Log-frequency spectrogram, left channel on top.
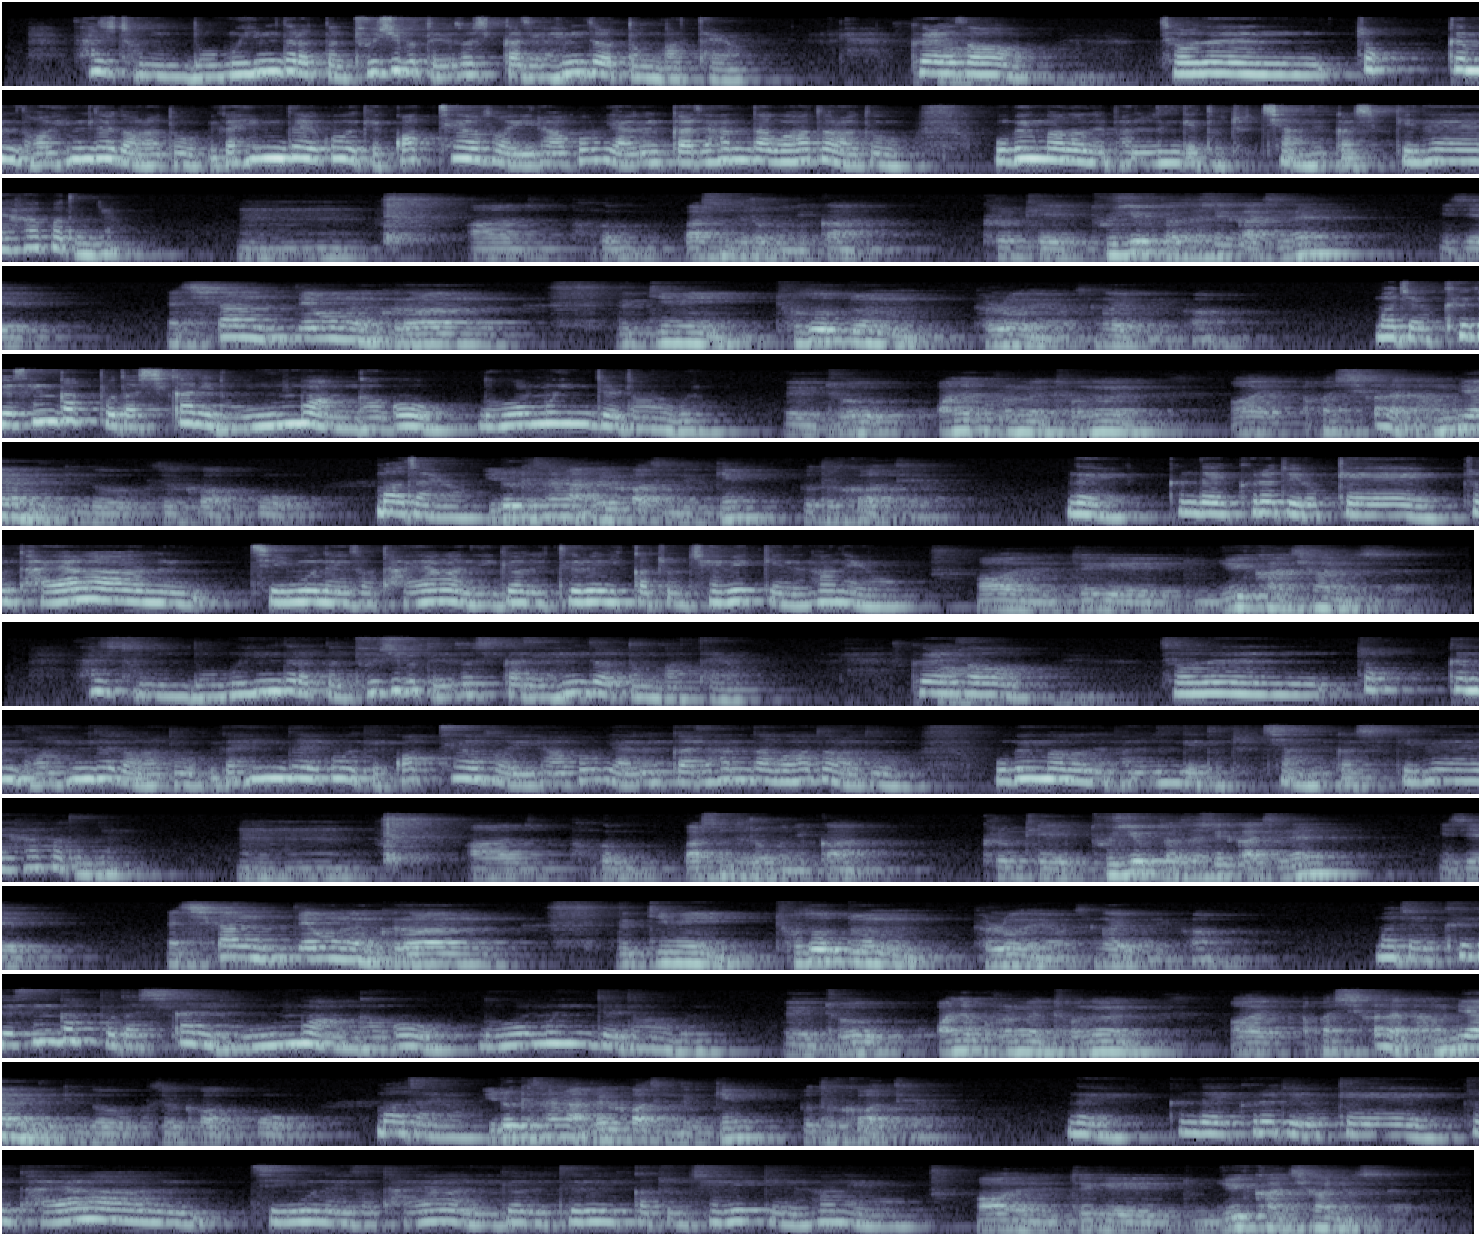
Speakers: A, on the left (about 65°); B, on the right (about 40°).
A: 사실 저는 너무 힘들었던 2시부터 6시까지가 힘들었던 것 같아요. 그래서
B: 아, 네.
A: 저는 조금 더 힘들더라도, 그러니까 힘들고 이렇게 꽉 채워서 일하고 야근까지 한다고 하더라도 500만 원을 받는 게 더 좋지 않을까 싶긴 해 하거든요.
B: 음, 아, 방금 말씀 들어보니까 그렇게 2시부터 6시까지는 이제 그냥 시간 때우는 그런 느낌이 저도 좀 별로네요. 생각해 보니까.
A: 맞아요. 그게 생각보다 시간이 너무 안 가고 너무 힘들더라고요.
B: 네, 저 만약 그러면 저는 아 약간 시간을 낭비하는 느낌도 들 것 같고
A: 맞아요.
B: 이렇게 살면 안 될 것 같은 느낌도 들 것 같아요.
A: 네. 근데 그래도 이렇게 좀 다양한 질문에서 다양한 의견을 들으니까 좀 재밌기는 하네요.
B: 아, 네, 되게 좀 유익한 시간이었어요.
